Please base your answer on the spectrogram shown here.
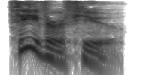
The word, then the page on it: feverfew: British English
